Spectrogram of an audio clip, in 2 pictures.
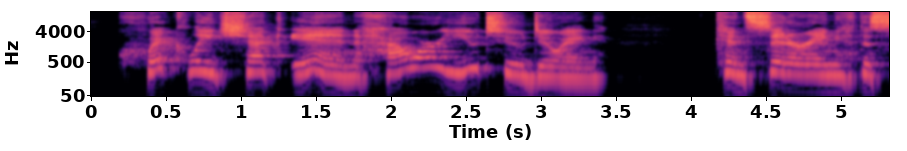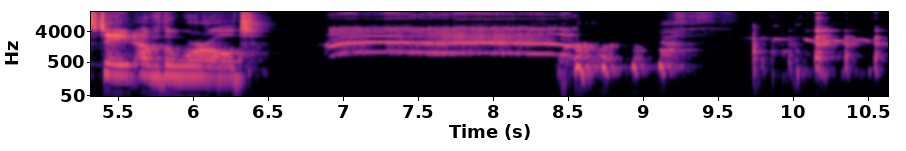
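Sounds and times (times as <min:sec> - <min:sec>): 
speech: 0:00.4 - 0:03.5, 0:04.2 - 0:06.5
goat letting out a long human-like scream: 0:06.9 - 0:08.6
laughter: 0:08.4 - 0:10.6.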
